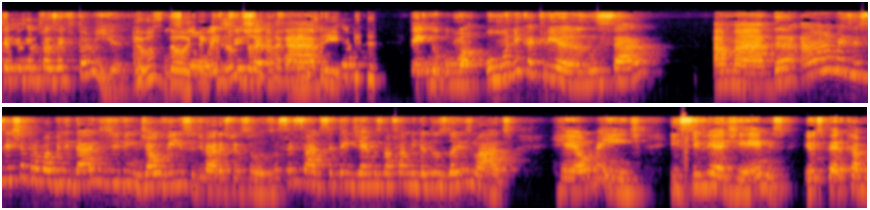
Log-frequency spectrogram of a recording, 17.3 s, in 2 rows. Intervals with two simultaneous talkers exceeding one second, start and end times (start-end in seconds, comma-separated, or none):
1.3-3.4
